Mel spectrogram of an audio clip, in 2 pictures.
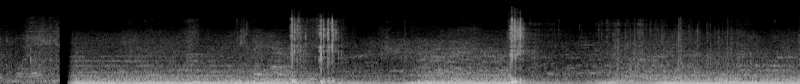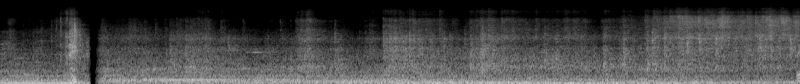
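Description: A wire supermarket shopping cart rolling with a steady low rumble and rattle, with a few sharp knocks as items are dropped into its basket. The sound breaks off abruptly twice, about half a second in and near nine seconds.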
